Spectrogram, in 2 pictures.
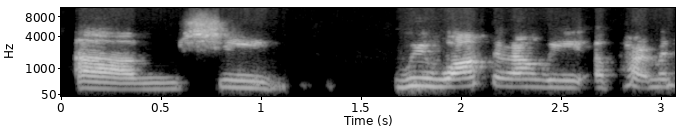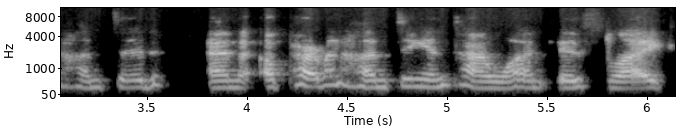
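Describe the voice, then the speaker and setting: A woman guest whose first language is Indonesian, friendly and laughing often in a relaxed chat over a video call. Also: a little high, unhurried, husky, no echo. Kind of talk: casual interview chat. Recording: muffled lo-fi stream audio.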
